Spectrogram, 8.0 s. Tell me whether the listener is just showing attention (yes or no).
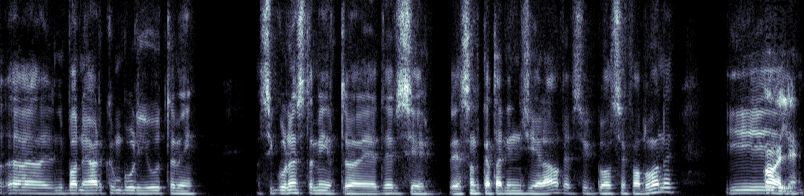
yes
